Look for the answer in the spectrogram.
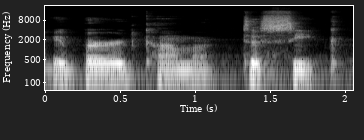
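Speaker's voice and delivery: ordinary talk, nothing marked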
